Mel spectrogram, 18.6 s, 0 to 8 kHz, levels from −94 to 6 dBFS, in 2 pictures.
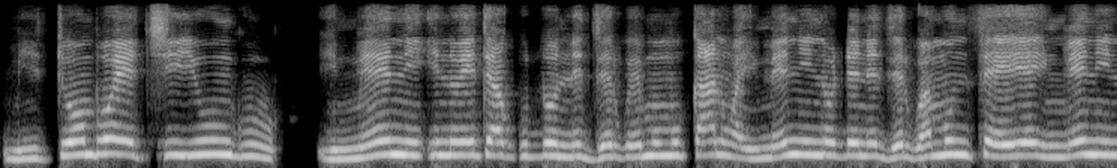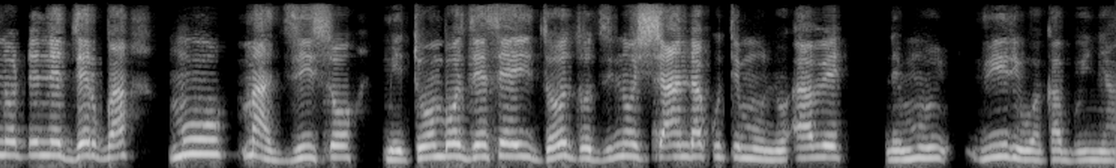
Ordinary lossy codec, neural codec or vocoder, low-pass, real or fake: AAC, 32 kbps; codec, 16 kHz in and 24 kHz out, 1 kbps, XY-Tokenizer; 7.2 kHz; fake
